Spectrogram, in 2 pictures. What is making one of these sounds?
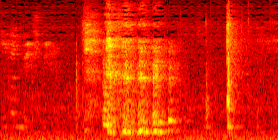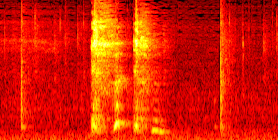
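A young woman laughs and speaks close to a microphone.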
